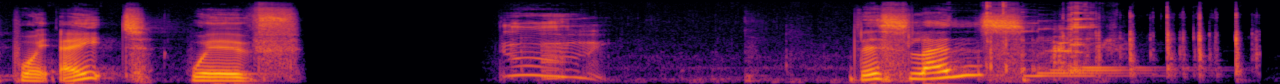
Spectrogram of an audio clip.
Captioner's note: groans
